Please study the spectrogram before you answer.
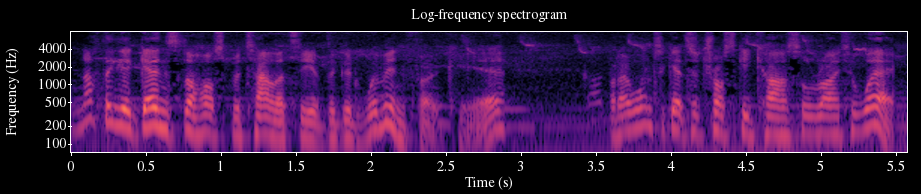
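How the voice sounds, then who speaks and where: An actor playing a cocky young nobleman who jests and boasts in a lordly, quick-witted way, in a game cutscene. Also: on the high side, sing-song, faint music behind. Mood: brisk, lordly. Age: young adult. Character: cocky young male knight, joking and boastful. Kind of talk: video game cutscene acting.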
